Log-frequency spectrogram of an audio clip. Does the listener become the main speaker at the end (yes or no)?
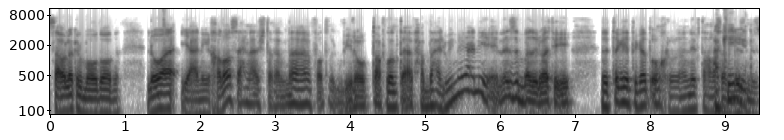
no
